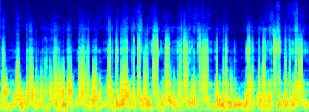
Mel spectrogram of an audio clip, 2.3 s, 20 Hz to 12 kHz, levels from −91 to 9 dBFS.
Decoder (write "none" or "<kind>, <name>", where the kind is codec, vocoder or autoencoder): vocoder, BigVGAN v2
